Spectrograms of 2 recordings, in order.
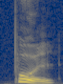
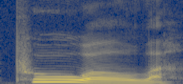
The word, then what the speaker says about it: pool: Pool looks like a nice 1-syllable word, but if you say it this way, at best it will sound like pool, and at worst it will be unintelligible to your listener. For clear comprehension, you need to say 3 syllables, pool.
